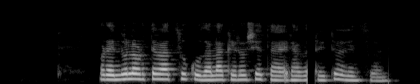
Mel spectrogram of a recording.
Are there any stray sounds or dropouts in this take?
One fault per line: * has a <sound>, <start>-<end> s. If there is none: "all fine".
* has a dropout, 3.1-3.2 s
